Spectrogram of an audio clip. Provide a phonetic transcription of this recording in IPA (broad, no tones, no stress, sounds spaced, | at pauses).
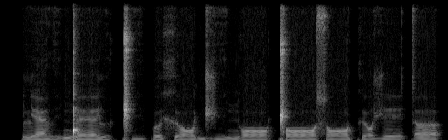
lʲ æ ð e̤ ŋ͡ǃ ɛː lʲ o̤ ǁʰ e̤ p ɵ xʲ ɔː d͡ʒ e̤ ɲ ɔː ǁ ɔː s ɔː kʲ ɔ ʒ eː t ɐ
